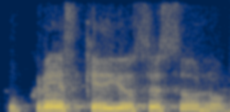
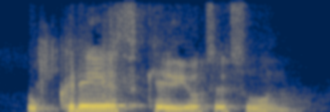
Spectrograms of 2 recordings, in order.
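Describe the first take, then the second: First: Mock-innocent question pitched higher; sarcastic. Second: Said in the usual way. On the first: Preacher voicing James mocking believers, sarcastic question. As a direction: ask it with a sarcastic smirk. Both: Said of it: "Santiago sarcásticamente dice".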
